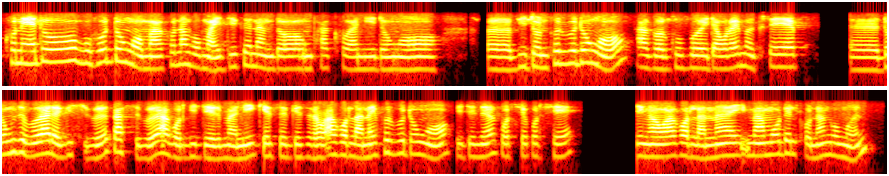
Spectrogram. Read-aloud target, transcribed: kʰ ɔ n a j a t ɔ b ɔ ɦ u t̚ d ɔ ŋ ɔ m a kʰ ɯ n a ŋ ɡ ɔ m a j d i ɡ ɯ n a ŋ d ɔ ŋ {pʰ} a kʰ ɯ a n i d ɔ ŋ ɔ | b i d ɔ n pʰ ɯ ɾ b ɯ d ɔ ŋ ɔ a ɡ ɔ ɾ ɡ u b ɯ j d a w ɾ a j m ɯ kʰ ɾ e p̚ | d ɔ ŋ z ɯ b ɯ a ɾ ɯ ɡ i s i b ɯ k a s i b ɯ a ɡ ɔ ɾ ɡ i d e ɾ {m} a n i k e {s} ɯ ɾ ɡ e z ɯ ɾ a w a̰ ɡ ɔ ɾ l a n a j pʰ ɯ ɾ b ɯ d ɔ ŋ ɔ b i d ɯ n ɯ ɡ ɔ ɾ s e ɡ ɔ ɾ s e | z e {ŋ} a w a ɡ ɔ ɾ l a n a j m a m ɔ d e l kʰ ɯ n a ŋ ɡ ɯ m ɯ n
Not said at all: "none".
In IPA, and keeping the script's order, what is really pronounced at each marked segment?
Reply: pʰ, m, z, ŋ

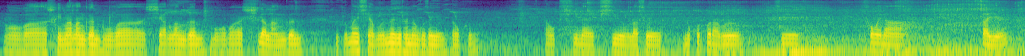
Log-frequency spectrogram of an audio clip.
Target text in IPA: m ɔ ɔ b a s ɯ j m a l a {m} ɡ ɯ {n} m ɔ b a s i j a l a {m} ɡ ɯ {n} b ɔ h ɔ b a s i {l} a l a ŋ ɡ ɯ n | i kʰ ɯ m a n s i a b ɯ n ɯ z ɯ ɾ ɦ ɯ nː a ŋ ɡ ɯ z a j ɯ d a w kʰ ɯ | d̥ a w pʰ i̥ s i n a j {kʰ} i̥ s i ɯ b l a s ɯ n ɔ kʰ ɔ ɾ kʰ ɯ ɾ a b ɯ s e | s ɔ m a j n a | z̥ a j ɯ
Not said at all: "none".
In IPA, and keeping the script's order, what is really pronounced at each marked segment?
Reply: ŋ, n, ŋ, n, l, pʰ

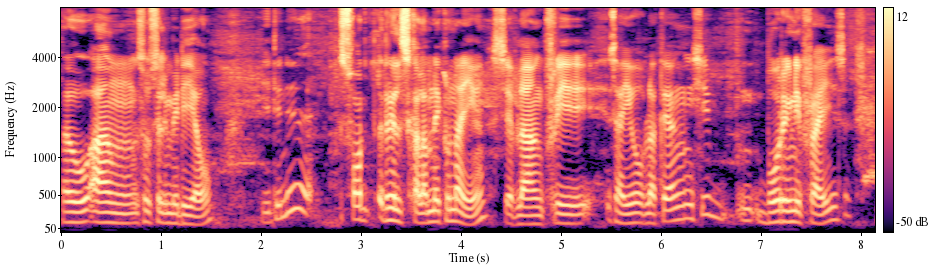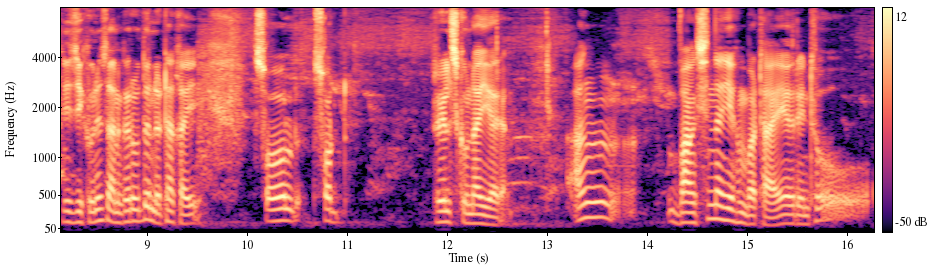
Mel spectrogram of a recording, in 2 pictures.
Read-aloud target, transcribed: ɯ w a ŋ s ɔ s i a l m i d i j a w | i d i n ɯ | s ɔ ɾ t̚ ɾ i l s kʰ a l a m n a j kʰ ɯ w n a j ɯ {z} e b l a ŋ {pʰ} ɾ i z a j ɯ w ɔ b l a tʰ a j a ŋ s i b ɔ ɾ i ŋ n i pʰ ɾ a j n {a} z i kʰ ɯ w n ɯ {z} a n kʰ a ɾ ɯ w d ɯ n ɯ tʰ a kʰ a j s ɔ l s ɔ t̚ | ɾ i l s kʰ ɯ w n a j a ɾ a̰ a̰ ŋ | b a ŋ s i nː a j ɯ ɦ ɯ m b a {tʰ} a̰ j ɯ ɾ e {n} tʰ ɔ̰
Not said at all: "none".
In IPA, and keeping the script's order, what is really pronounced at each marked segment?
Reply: s, pʰ, i, z, tʰ, n

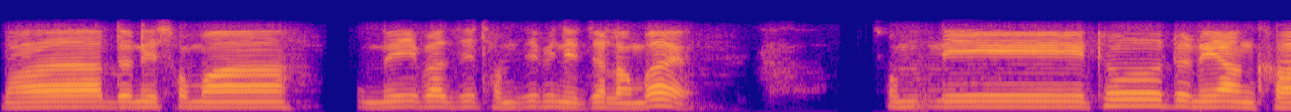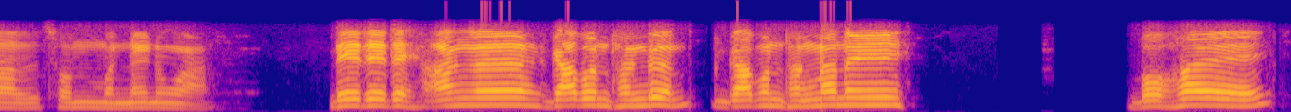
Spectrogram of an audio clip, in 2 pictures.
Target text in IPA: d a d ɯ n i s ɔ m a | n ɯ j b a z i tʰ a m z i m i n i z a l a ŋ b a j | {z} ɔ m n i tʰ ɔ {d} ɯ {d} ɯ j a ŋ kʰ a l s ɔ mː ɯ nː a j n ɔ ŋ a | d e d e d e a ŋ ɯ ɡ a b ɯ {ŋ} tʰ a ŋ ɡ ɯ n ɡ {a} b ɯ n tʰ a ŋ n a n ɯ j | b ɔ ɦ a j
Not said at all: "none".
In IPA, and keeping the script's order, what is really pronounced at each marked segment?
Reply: s, d, n, n, a

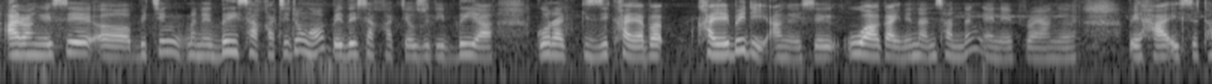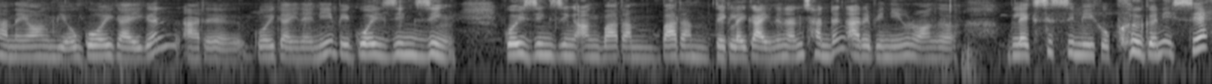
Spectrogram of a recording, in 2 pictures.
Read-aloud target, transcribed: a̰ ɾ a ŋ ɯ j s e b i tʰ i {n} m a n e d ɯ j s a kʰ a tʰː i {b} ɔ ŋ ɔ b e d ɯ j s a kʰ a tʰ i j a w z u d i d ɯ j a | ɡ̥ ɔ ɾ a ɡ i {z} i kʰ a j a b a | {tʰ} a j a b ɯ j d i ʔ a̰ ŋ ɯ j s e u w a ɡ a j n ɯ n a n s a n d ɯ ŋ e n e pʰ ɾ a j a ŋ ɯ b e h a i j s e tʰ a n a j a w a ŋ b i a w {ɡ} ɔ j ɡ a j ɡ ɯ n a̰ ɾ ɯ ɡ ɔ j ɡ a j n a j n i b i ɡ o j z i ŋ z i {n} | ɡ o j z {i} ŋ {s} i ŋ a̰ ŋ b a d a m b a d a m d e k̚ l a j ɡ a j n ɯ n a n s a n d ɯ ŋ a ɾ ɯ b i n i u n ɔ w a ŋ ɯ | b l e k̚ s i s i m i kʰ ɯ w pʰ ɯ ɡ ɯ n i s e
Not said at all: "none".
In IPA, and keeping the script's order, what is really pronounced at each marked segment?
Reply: ŋ, d, z, kʰ, ɡ, ŋ, i, z

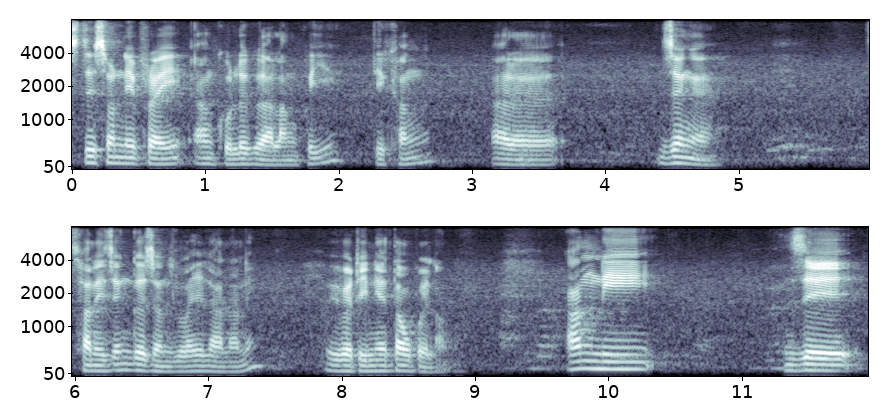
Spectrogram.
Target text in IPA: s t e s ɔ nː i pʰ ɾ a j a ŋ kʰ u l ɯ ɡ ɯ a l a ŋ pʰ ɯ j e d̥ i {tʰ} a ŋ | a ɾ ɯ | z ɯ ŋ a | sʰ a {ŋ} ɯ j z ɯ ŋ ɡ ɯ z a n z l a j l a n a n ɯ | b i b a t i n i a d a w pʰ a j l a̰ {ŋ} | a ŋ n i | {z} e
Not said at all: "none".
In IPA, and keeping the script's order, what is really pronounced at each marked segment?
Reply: kʰ, n, ŋ, z

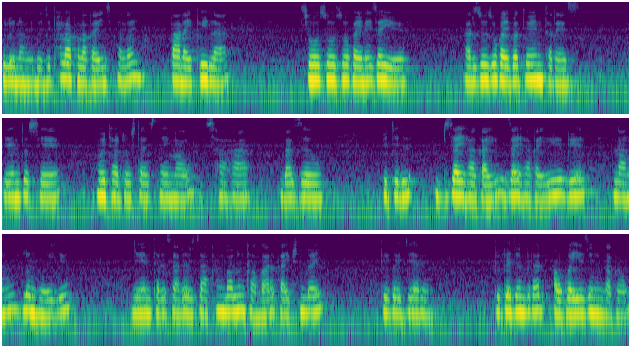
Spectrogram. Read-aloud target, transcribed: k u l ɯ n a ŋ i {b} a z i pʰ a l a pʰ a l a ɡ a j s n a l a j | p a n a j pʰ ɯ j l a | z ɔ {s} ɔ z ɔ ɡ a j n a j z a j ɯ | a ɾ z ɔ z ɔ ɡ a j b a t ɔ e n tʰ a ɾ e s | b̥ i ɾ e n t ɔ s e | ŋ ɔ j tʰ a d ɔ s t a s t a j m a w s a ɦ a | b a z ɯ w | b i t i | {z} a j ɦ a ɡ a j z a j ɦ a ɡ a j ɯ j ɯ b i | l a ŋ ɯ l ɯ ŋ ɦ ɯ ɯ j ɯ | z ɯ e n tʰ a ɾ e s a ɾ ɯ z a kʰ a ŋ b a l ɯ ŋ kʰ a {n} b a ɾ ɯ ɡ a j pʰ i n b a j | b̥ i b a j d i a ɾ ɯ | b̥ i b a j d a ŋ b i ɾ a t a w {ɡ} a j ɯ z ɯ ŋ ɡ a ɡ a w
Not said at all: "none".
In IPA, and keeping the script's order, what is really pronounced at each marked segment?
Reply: b, z, z, ŋ, ɡ

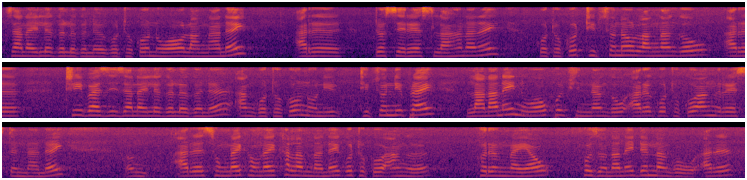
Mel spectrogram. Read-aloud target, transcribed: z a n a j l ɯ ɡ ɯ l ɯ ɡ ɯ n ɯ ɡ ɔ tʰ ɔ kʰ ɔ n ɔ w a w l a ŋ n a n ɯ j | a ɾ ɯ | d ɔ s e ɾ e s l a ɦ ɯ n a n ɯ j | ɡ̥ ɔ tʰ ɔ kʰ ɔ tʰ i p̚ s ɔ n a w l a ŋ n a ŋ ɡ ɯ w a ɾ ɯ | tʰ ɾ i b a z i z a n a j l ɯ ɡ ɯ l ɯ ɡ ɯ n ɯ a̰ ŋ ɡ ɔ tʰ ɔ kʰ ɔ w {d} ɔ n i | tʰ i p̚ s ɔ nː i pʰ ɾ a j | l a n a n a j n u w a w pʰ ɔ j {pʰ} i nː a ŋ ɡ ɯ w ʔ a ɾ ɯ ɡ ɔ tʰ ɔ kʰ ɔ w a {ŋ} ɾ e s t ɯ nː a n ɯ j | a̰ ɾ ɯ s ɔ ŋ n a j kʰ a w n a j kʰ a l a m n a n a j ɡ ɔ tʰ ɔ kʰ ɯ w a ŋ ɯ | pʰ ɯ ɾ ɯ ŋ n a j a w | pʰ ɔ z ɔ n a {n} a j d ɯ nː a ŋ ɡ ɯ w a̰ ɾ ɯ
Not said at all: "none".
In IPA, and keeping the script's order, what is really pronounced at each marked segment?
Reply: n, pʰ, ŋ, n

